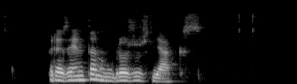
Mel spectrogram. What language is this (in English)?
Catalan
